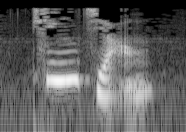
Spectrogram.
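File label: "听讲", Mandarin Chinese; chinese-flashcards; hsk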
